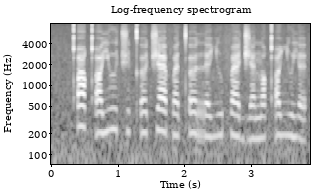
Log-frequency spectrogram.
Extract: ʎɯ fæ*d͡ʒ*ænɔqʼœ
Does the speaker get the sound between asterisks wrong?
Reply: no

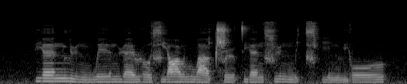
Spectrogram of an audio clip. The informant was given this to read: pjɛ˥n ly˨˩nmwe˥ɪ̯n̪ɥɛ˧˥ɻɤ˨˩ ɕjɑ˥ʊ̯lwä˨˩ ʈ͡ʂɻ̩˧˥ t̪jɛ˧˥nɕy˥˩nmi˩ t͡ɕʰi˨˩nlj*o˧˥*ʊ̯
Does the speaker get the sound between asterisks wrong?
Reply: no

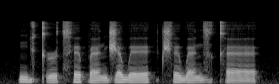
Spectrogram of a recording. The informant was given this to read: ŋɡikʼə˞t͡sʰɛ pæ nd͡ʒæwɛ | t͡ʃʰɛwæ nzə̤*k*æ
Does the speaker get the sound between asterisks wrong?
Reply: yes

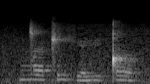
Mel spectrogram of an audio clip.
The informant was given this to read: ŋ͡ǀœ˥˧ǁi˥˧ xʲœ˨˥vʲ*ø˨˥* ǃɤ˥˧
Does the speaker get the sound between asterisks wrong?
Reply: yes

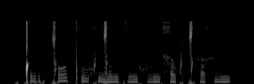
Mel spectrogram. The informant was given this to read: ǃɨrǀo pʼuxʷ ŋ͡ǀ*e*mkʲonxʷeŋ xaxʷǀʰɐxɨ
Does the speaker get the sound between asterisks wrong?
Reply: no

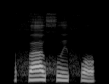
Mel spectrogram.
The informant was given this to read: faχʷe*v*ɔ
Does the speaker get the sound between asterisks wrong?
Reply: yes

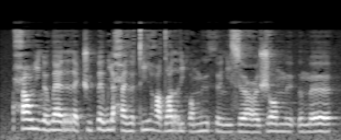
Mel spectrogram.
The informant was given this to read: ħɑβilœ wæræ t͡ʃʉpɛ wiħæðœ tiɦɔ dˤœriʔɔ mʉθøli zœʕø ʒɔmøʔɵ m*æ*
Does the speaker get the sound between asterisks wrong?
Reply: yes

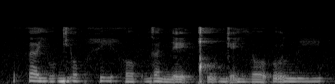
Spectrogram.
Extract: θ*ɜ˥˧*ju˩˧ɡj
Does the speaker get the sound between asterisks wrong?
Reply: no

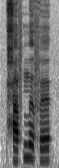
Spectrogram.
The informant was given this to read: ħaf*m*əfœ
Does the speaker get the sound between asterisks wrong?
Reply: no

